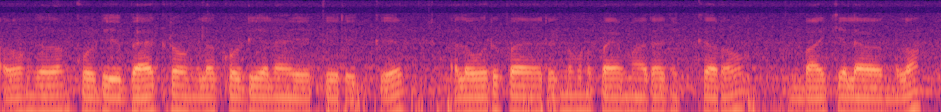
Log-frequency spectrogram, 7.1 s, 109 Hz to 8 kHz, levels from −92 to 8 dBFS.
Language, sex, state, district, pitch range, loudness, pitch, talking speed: Tamil, male, Tamil Nadu, Kanyakumari, 95-100 Hz, -18 LUFS, 100 Hz, 135 wpm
